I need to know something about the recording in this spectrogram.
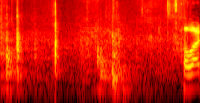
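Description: Black plastic propane-tank cover being set down over the tanks onto its stainless base: a few clicks and knocks, the sharpest about half a second in.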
